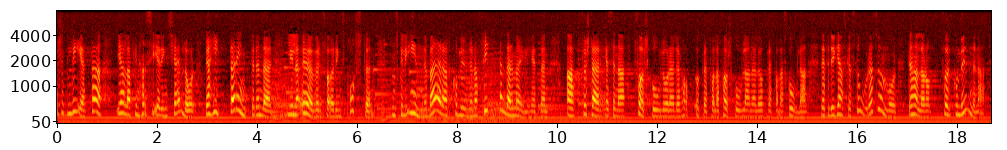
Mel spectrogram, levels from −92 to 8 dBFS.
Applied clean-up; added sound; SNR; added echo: none; Piano; 19 dB; none.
